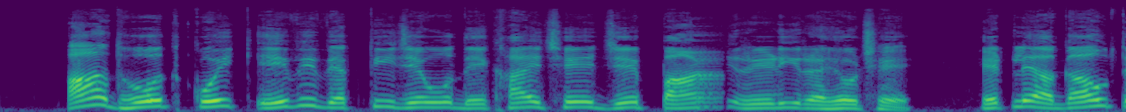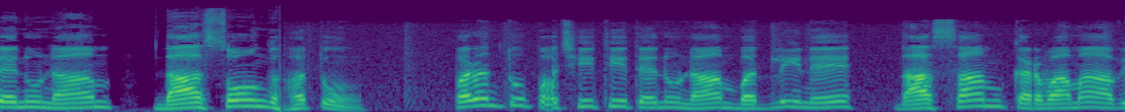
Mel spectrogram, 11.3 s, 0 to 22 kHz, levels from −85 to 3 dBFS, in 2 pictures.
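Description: From 3.48 to 3.71 s the sound turns smeared and noisy for about 150 ms. This is AAC frame loss with concealment: several consecutive frames, roughly seven going by the duration, never reached the decoder, and it rebuilt the gap from the last good spectrum with randomised phase. On a spectrogram the harmonic striations blur into a flat, grainy patch. On the waveform the envelope stays filled in rather than dropping to zero.

At 7.03 s there is a brief gap of about 20 ms. From there to the end the sound is duller. The likely cause is an input switched to a poorer device. The spectrogram shows a hard ceiling at 10.5 kHz with nothing above it, plus a new steady noise floor roughly 35 dB under the signal. The loudness stays about the same, so the waveform shows only the short dip at the switch.

From 8.35 to 8.40 s a second, shorter frame loss of about 43 ms appears as a small smeared smudge.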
